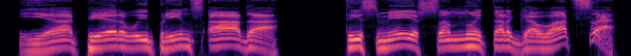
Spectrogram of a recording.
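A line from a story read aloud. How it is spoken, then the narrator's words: Roaring. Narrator (Russian): взревел Ахриман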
